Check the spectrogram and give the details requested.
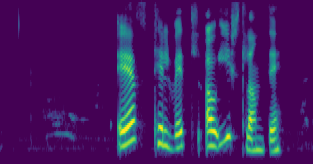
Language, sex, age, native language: Icelandic, female, 30-39, Icelandic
